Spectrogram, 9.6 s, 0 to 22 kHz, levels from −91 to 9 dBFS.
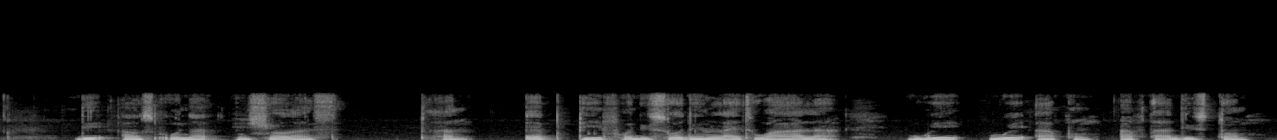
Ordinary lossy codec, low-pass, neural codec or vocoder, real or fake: none; 7.2 kHz; none; real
